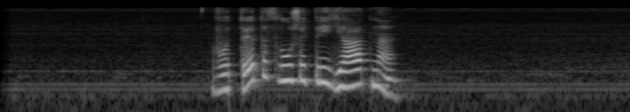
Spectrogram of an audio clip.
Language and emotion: Russian, positive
